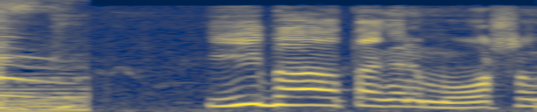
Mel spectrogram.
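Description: A held sung note from a film song cuts off abruptly about a third of a second in. After a short gap, wavering, pitched vocal sounds follow in two short runs.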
